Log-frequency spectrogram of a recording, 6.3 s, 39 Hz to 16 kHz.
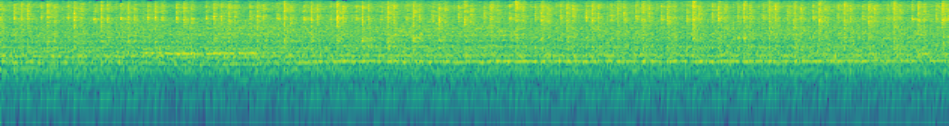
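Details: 1976 Gravely 816 single-cylinder engine in a quick, even chatter at steady speed with no misses or surging, after a missing fuse and a wire jammed in the fuse holder were found; normal running.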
